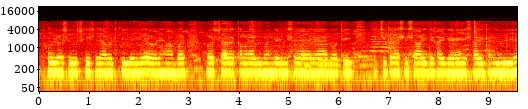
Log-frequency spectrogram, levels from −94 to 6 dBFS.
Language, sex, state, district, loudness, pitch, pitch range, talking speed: Hindi, male, Chhattisgarh, Bilaspur, -14 LUFS, 160 Hz, 155-160 Hz, 205 wpm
